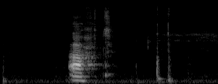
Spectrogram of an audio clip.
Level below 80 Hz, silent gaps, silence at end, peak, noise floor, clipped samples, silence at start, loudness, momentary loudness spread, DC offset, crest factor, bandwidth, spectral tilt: -72 dBFS; none; 0.45 s; -12 dBFS; -65 dBFS; under 0.1%; 0.7 s; -28 LUFS; 24 LU; under 0.1%; 22 dB; 16.5 kHz; -4.5 dB/octave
